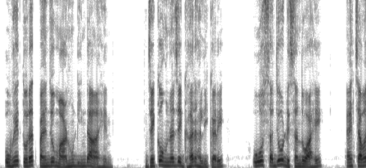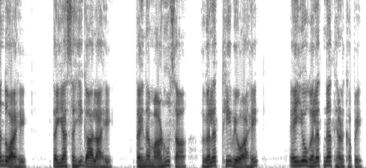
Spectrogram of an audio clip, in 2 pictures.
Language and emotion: Sindhi, neutral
